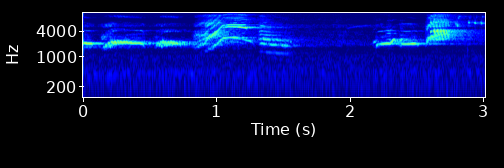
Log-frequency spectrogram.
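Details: Brief morning song from a common blackbird on 02/04/2013: a clear whistled note swells into a shrill, squeaky flourish, then a second phrase starts after a short pause.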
